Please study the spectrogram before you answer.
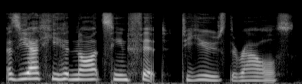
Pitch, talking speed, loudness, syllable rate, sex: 215 Hz, 220 wpm, -20 LUFS, 4.6 syllables/s, female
